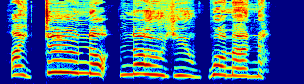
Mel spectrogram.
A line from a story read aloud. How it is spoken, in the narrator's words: Tom shouted at his mother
